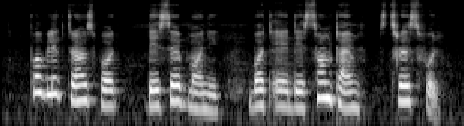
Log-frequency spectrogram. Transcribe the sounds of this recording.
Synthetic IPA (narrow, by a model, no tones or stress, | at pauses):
pʌblik̚tɾãnspɔt̚ | d̪esebmʌni | bʌtʰed̪esʌ̃mʈãɪ̃m | sʈɾesfṵl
